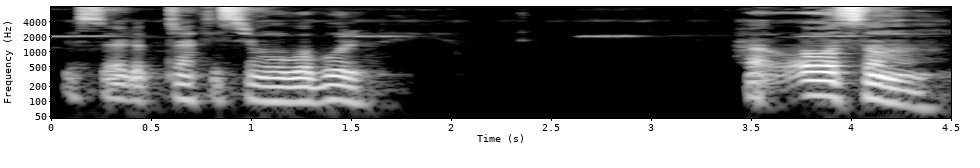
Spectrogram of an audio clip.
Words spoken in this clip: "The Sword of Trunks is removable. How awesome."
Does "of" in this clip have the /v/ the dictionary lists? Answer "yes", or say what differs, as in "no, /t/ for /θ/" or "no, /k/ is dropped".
no, /p/ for /v/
